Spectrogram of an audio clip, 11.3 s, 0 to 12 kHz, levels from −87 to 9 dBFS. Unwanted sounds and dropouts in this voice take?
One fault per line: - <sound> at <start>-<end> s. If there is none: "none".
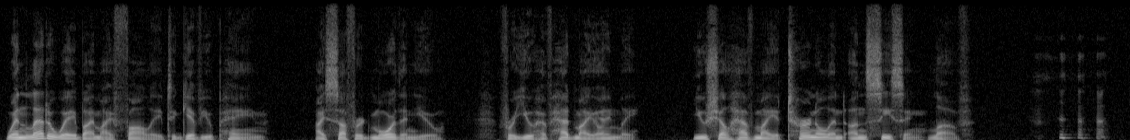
- laugh at 10.3-11.1 s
